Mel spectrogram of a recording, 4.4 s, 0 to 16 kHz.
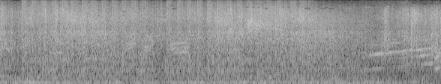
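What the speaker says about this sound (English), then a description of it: "so our assault rifles don't work on this guy at all" Assault rifle fire in Resident Evil 6 rattles in a loud, unbroken automatic stream, dense and close, with talk faintly underneath.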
